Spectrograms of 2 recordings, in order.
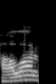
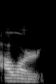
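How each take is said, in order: First: The word begins with an h sound. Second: The word begins with a vowel sound. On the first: The speaker calls it wrong. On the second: The speaker calls it right.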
